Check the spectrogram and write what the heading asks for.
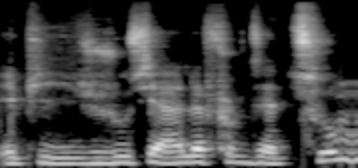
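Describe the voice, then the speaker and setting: A man with a medium-pitched voice delivers a comedic parody monologue as a smug show-off, stuffing every sentence with fillers and a constant "tu vois." His intonation stays fairly even at a normal pace, with slight background noise. He's a YouTuber.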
